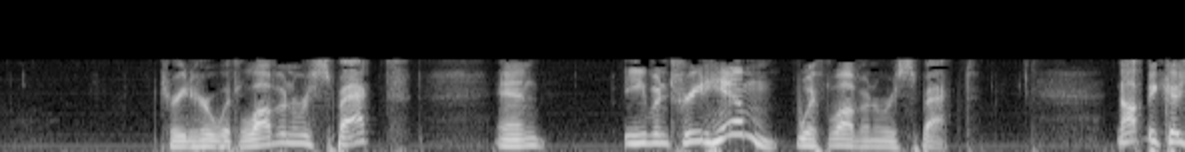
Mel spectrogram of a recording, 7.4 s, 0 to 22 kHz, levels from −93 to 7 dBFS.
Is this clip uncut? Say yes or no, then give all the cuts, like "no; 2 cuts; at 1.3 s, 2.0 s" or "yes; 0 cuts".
yes; 0 cuts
